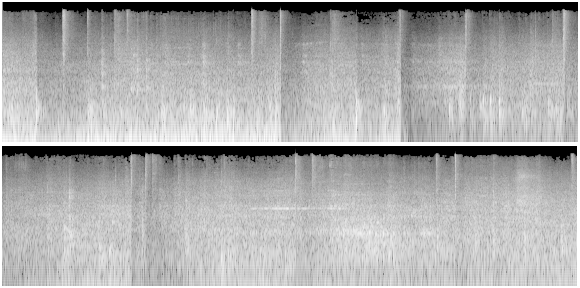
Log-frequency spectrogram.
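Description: Diesel-electric freight locomotives rumbling heavily past. About a third of the way in the engine sound drops away, and empty hopper wagons roll by with sharp clacks from the wheels over the rail joints and a brief faint wheel squeal.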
